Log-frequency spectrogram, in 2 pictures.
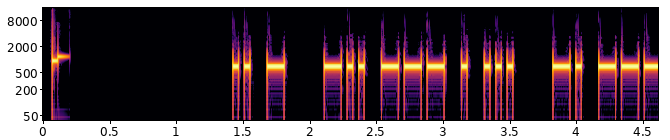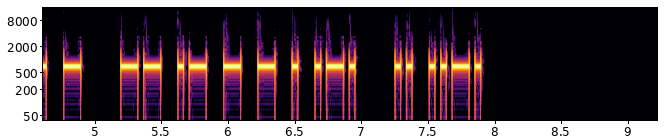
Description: Morse code, heard as a keyed tone, about 28 wpm, 700 Hz. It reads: IT DOES NOT MATTER IF
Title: Sets of 5 Words Encore 28wpm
